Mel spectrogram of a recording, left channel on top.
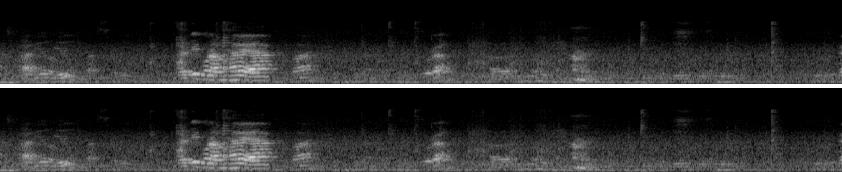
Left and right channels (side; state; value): both; identical; correlation 1.00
